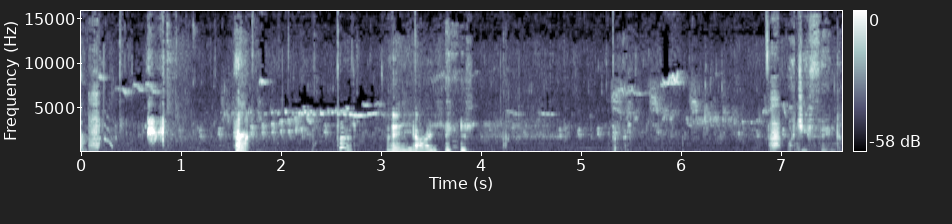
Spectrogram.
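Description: A nearby bird gives short chirps and sweeping, warbling tweets in scattered bursts, close and fairly clear, while a person speaks briefly.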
